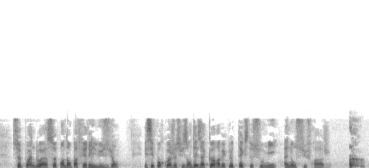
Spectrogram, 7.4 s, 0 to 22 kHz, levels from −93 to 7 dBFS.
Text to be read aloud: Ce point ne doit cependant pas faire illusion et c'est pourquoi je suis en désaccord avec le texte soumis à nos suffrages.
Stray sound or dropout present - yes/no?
yes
